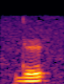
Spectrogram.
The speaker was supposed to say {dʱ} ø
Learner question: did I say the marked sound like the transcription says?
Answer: no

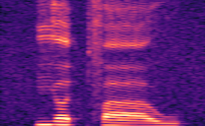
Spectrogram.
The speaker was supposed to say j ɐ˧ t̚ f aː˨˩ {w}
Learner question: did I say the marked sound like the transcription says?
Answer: yes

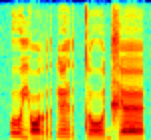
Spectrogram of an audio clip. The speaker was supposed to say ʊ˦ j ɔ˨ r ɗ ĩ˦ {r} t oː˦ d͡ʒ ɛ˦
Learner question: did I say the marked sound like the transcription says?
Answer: yes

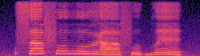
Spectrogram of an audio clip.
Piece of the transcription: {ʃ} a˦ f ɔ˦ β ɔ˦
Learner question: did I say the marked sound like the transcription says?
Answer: no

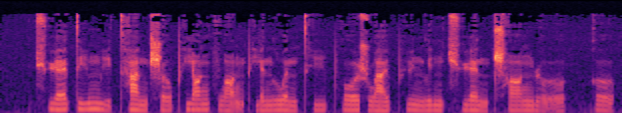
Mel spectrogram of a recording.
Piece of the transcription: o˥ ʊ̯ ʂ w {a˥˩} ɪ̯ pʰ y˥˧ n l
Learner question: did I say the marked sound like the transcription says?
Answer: no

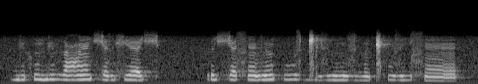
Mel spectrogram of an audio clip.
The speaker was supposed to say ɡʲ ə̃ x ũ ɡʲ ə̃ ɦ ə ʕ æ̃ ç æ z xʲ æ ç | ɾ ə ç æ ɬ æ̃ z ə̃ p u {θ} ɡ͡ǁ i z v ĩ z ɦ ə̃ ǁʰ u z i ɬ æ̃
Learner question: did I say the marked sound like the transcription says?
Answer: no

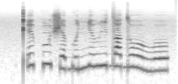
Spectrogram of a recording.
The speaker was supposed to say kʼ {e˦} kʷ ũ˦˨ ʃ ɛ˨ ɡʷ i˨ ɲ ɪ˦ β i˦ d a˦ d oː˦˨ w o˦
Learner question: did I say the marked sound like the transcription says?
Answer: yes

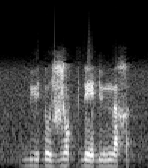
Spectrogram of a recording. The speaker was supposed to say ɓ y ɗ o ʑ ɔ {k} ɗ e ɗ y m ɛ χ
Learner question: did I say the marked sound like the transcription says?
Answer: yes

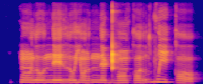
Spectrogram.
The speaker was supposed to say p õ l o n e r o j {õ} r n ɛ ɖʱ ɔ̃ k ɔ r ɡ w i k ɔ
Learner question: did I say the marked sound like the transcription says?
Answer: no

